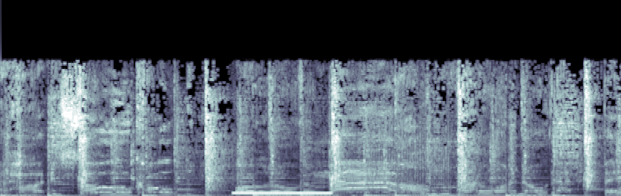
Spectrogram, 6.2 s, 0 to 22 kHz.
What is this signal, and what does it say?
Ringback tone (Europe, 425 Hz), with noise.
